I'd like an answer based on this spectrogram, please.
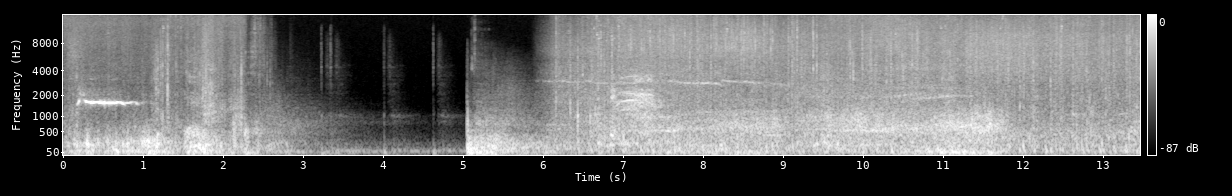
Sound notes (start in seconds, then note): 0.0 whistling; 6.8 horse neighing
